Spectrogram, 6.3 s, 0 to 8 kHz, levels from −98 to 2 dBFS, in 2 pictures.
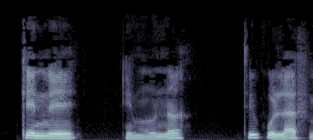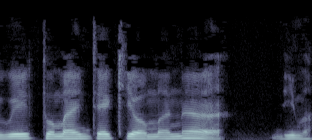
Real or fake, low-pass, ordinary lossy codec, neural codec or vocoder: fake; 7.2 kHz; MP3, 32 kbps; codec, 16 kHz, 2 kbps, FunCodec, trained on Chinese and English, 25 frames a second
